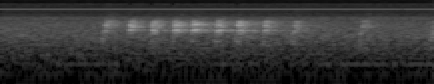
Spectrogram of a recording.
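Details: Angry squirrel fussing from a tree, scolding a bobcat nearby, picked up by a camera: a quick run of about eight sharp, chattering pulses in under a second, then fading, over a steady faint hum.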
